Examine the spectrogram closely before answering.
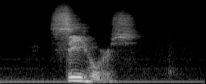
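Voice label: "seahorse", American English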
